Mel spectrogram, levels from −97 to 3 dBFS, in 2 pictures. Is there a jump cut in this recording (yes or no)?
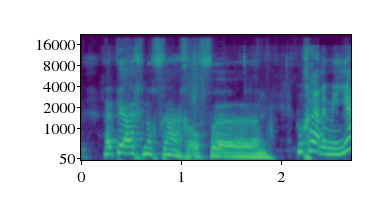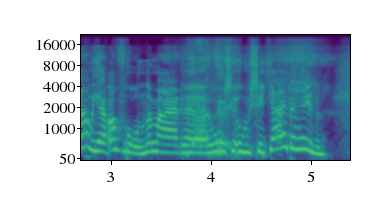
yes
